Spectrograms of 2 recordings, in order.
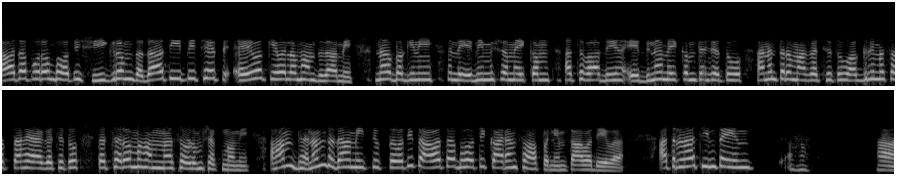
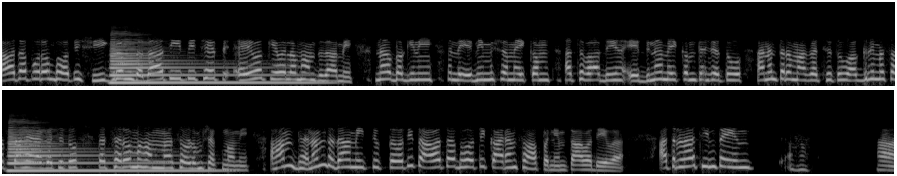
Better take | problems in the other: first | background sound (Wind instrument, woodwind instrument); 1 dB below the speech

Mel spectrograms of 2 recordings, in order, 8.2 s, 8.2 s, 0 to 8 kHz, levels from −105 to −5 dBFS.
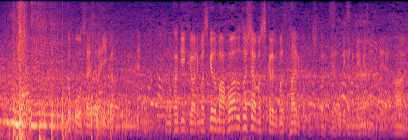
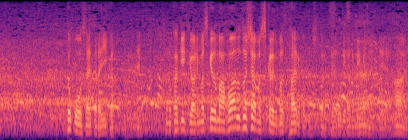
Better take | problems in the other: second | background sound (Race car, auto racing / Accelerating, revving, vroom); as loud as the speech

